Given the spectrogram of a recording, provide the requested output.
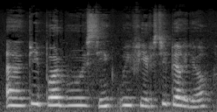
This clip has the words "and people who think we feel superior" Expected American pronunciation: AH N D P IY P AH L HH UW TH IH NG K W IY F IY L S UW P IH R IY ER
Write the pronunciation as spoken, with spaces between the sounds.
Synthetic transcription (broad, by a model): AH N P IY P AH L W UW S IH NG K W IY F IY L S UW P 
